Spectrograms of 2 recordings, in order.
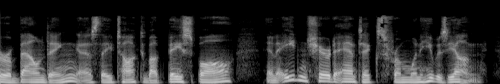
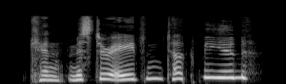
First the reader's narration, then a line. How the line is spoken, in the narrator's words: Emily asked sleepily, her words interrupted by a large yawn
